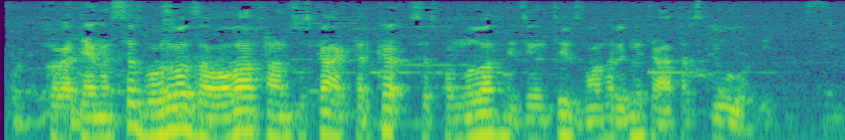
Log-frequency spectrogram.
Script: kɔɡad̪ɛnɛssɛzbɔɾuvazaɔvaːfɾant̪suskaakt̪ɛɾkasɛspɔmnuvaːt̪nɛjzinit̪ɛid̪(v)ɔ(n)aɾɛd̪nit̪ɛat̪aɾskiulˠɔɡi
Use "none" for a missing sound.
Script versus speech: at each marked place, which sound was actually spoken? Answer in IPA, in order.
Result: v, n

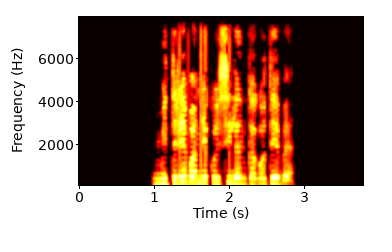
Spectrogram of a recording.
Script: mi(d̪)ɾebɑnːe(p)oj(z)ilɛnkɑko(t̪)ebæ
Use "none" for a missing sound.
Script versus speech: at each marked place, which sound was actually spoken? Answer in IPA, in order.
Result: t̪, k, s, t̪

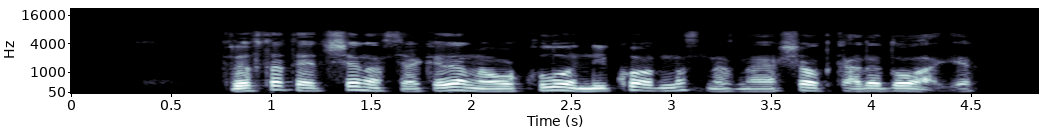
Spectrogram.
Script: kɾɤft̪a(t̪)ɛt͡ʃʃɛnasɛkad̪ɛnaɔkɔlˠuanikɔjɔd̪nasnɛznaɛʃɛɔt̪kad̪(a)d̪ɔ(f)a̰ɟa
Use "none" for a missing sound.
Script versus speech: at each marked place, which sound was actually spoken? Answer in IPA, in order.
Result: t̪, ɛ, none

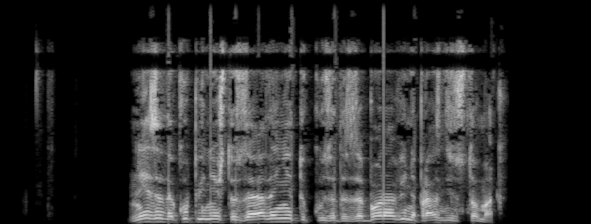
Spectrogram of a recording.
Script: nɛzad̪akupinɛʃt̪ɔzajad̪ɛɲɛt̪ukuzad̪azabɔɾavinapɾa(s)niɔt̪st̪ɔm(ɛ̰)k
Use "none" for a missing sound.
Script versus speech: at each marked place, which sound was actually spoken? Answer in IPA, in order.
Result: z, a̰

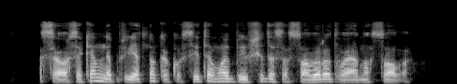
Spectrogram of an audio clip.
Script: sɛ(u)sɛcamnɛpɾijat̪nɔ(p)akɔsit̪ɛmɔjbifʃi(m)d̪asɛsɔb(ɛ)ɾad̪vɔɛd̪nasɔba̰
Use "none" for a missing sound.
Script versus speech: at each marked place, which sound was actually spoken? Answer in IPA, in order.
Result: ɔ, k, none, ɛ

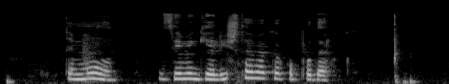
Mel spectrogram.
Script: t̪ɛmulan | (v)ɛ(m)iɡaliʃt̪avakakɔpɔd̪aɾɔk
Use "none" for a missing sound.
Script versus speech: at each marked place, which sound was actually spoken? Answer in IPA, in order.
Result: z, m

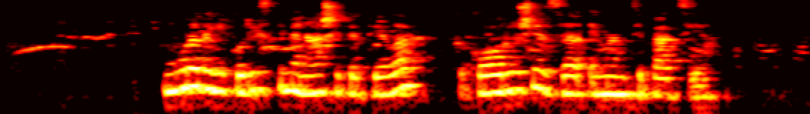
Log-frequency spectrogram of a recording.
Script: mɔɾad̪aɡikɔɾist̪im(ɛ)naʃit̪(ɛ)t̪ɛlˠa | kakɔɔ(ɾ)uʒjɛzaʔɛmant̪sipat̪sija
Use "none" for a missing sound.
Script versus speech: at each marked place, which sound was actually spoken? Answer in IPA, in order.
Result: ɛ, ɛ, ɾ

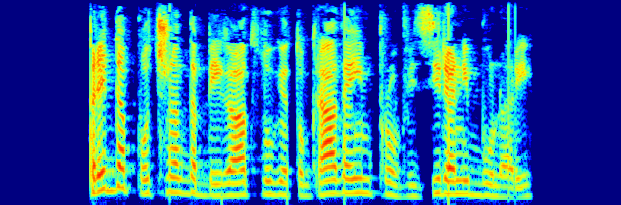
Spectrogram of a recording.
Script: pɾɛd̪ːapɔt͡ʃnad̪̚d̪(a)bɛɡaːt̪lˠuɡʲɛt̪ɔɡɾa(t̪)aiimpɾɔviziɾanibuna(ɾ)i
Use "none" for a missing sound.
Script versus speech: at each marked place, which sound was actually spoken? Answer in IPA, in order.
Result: a, d̪, ɾ

